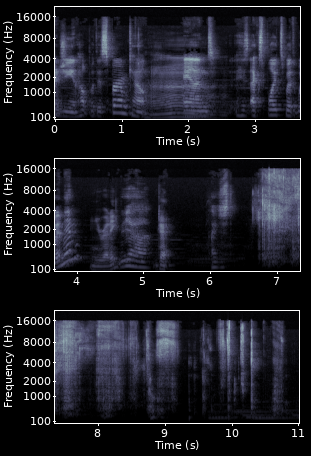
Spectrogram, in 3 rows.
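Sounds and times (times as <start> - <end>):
mouth clicks and smacks: 6.6 - 10.9.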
